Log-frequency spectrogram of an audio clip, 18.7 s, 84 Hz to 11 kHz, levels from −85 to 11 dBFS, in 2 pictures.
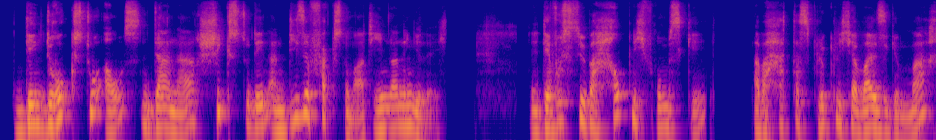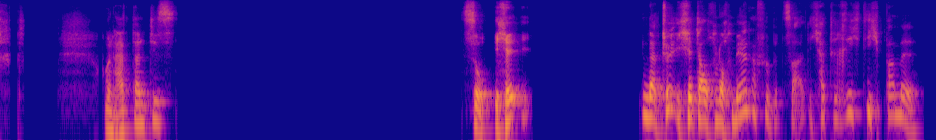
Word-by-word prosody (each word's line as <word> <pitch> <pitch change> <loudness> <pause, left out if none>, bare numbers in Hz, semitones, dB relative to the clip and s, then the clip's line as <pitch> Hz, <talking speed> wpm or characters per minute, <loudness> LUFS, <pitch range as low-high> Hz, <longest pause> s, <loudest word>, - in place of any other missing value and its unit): den 135 +3 +3
druckst 145 +10 +3
du 220 - +1
aus, 215 +2 -1
danach 130 +1 0
schickst 230 -1 +1
du 140 - -4
den 135 +1 +1
an 115 -1 +1
diese 185 - +3
Faxnummer“, 210 +1 -3
hatte - - -8
die 120 - +2
ihm 130 - +1
dann 130 +1 0
hingelegt. 135 -6 -2 0.8
Der 115 +3 +3
wusste 155 +4 0
überhaupt 195 +6 0
nicht, 175 - -2
worum 130 0 -4
es 125 0 -2
geht, - - -11 0.4
aber - - -2
hat - - -10
das - - -2
glücklicherweise 125 -3 +1
gemacht 95 -3 -6 0.8
und 120 -2 -1
hat 115 +3 -3
dann 145 0 0
dies 160 +2 -6 2.9
So, - - +3
ich - - +3
hä 385 -1 +6 1.1
Natür 190 -1 +4
ich - - -1
hätte 180 -3 +7
auch 165 - +2
noch 165 - +2
mehr 190 +6 +1
dafür 215 -3 -9
bezahlt. - - -12
Ich - - -11
hatte 180 0 -10
richtig 215 +1 -6
Bammel. 195 0 -5
145 Hz, 150 wpm, -24 LUFS, 125-195 Hz, 2.9 s, hätte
